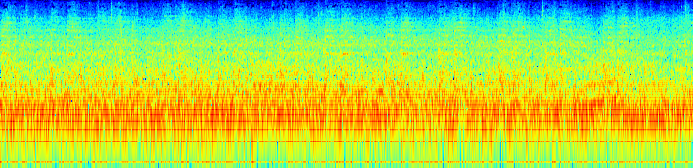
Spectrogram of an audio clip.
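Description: A long train of four-axle Uacs cement silo wagons rolling past close by: a steady rumble of wheels on rail, with the clickety-clack of wheelsets over the rail joints.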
